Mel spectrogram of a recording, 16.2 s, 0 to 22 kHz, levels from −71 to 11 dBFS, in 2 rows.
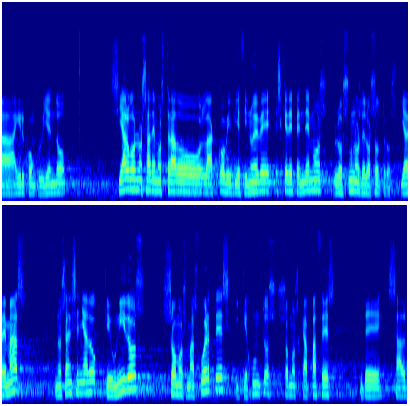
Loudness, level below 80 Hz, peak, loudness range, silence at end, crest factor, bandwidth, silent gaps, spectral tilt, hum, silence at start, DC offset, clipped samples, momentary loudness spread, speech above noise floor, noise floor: -36 LUFS; -78 dBFS; -16 dBFS; 5 LU; 0 s; 20 dB; 16 kHz; none; -5 dB/octave; none; 0 s; under 0.1%; under 0.1%; 16 LU; 20 dB; -56 dBFS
